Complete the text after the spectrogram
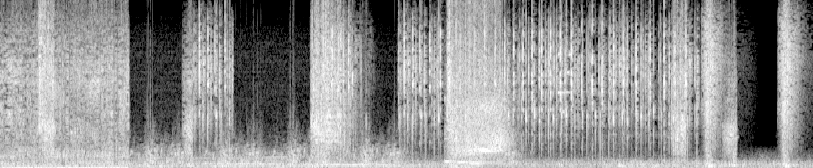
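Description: Game sound effects crunch as a shark bites its prey.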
